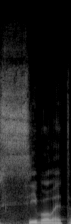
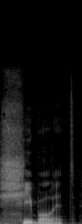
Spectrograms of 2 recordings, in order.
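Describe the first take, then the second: First: The word begins with an s sound. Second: The word begins with an sh sound. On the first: The speaker calls it wrong. "eles não pronunciavam sh, eles diziam s, então Sibolete" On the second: The speaker calls it right. "O povo de Efraim não conseguia uh, pronunciar Shibolete"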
